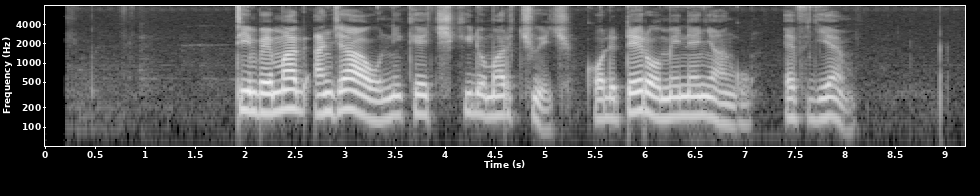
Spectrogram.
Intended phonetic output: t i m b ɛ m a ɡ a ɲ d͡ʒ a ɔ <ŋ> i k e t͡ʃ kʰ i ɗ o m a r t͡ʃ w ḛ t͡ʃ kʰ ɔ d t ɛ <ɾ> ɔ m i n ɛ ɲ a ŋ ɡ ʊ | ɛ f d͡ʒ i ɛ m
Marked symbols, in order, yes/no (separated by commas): no, yes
